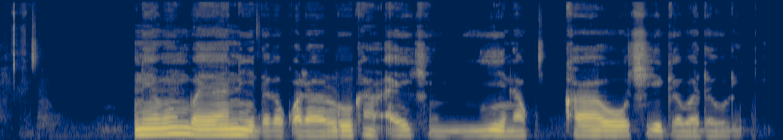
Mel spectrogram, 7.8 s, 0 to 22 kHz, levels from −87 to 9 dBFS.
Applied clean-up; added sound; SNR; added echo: neural mask model Resemble Enhance denoiser.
